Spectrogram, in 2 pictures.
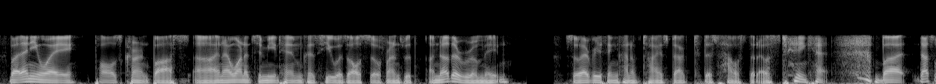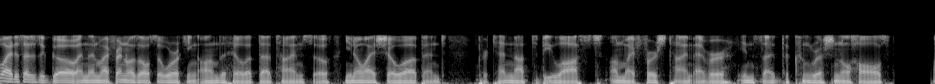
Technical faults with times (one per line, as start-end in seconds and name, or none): none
